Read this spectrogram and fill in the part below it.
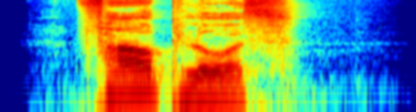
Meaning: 1. colorless / colourless, pallid 2. lacklustre
- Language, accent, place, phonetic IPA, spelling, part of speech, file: German, Germany, Berlin, [ˈfaʁpˌloːs], farblos, adjective, De-farblos.ogg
